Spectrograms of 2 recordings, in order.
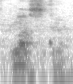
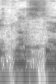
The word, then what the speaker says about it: Gloucester: glockkister abbey yeah glock yes how do you pronounce that zluster cluster okay gloucester yeah gloucester abbey i'll have a look i'm always looking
